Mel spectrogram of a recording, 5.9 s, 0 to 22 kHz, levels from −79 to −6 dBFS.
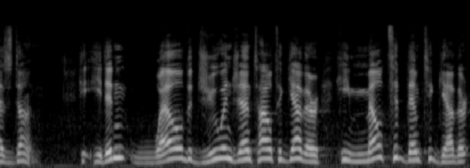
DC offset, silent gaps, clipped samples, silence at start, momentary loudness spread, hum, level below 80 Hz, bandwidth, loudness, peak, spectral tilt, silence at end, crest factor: under 0.1%; none; under 0.1%; 0 s; 10 LU; none; -66 dBFS; 11.5 kHz; -32 LUFS; -12 dBFS; -4.5 dB/octave; 0 s; 20 dB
